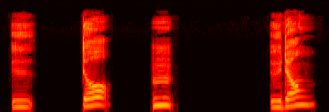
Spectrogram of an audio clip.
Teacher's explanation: Starting low and rising on the second syllable. ど. Staying high.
